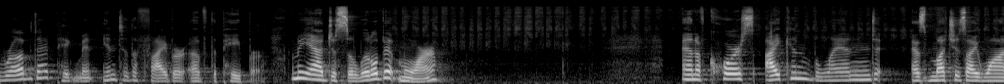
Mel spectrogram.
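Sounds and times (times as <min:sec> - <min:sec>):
cloth rubbing chalk on paper: 0:03.6 - 0:10.0.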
